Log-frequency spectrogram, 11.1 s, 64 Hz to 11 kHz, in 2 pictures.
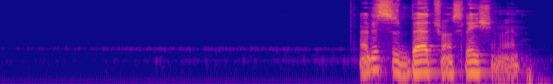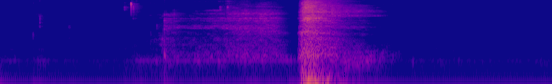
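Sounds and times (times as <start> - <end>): man breathing close to microphone: 7.1 - 9.5.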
